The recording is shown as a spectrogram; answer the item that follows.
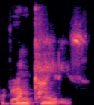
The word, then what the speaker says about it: bronchitis: it's this one and you pronounce this e as i so it's going to be bronchitis okay so good let's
